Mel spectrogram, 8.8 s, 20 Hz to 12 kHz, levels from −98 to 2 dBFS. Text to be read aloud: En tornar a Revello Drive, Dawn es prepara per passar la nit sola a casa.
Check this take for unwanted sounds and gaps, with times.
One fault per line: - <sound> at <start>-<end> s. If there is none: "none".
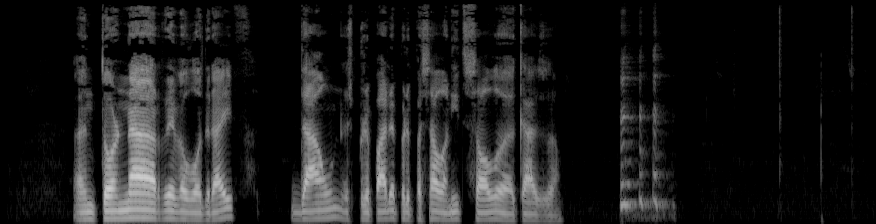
- laugh at 6.2-6.8 s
